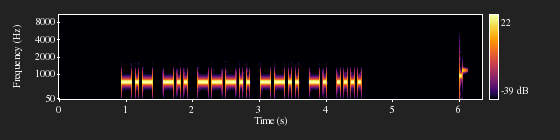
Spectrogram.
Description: Morse code, heard as a keyed tone, about 23 wpm, 700 Hz. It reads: KD8ZNH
